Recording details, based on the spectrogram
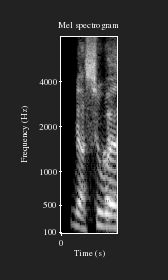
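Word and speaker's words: يسوع: Yasua is how you say Jesus in Arabic in the Christian communities.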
